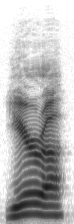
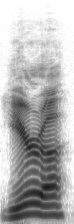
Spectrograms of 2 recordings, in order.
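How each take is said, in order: Both takes have the same delivery.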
